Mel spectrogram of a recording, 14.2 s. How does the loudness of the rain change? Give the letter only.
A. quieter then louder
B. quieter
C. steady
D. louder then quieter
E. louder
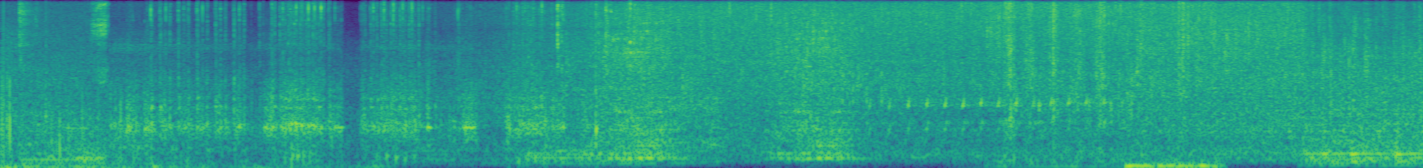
E.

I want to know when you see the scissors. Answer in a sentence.
The scissors can be heard from 0.1 to 1.1 s, from 5.2 to 6.5 s and from 9.8 to 12.1 s.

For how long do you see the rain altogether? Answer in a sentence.
You can hear the rain for 14 seconds altogether.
